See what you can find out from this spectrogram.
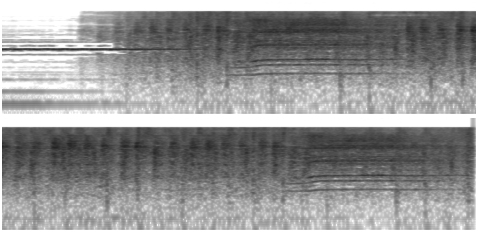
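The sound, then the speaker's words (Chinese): Luxury passenger train running on rails: a steady, loud rumble with fast clattering wheel beats, and a whistle sounding clear tones near the start and again near the end. “豪华火车精英号豪华列车，跟湖南的精英节应该不搭边吧？被誉为会移动的五星饭店”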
